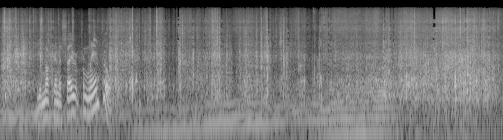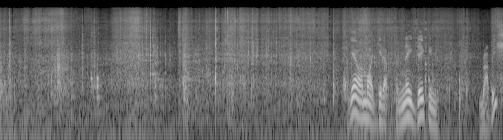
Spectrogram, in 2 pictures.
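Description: Plastic bottles and containers clatter as they are shifted.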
